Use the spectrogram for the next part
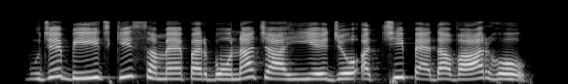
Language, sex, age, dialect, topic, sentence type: Hindi, female, 18-24, Garhwali, agriculture, question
